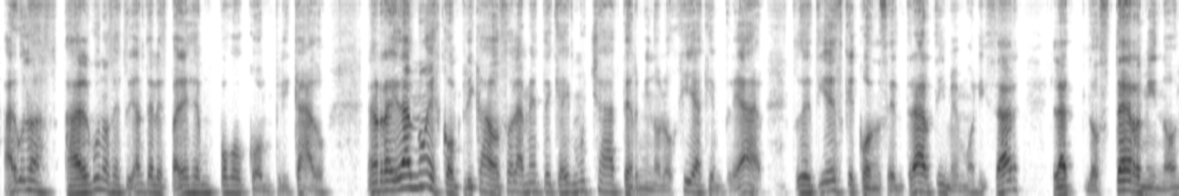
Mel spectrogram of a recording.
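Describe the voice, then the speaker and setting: A man teaches an online lesson over a computer mic, drilling definitions and firing exam-style questions at his students. His voice is bright and forward, with a pitch that rises and falls widely. The sound is dry and close, with no room echo. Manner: repeats key definitions, quizzes students directly. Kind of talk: online exam-prep class. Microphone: computer mic, screen sharing.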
